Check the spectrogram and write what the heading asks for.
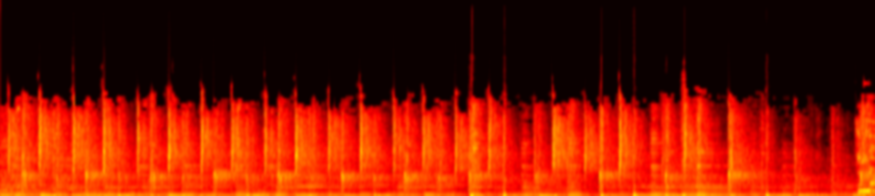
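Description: Flamenco footwork (zapateado): rapid heel-and-toe taps at about five or six a second, with a few harder accented stamps in the second half, over flamenco guitar on a vintage recording of a colombiana flamenca, in a break between sung verses.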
